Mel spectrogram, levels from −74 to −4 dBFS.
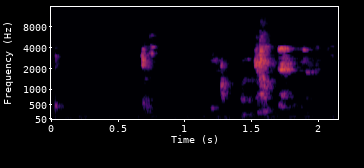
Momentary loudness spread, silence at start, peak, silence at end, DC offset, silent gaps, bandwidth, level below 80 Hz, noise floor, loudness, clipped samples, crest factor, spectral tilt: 19 LU; 0.05 s; -16 dBFS; 0.15 s; under 0.1%; none; 11.5 kHz; -82 dBFS; -75 dBFS; -35 LUFS; under 0.1%; 24 dB; 1.5 dB/octave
